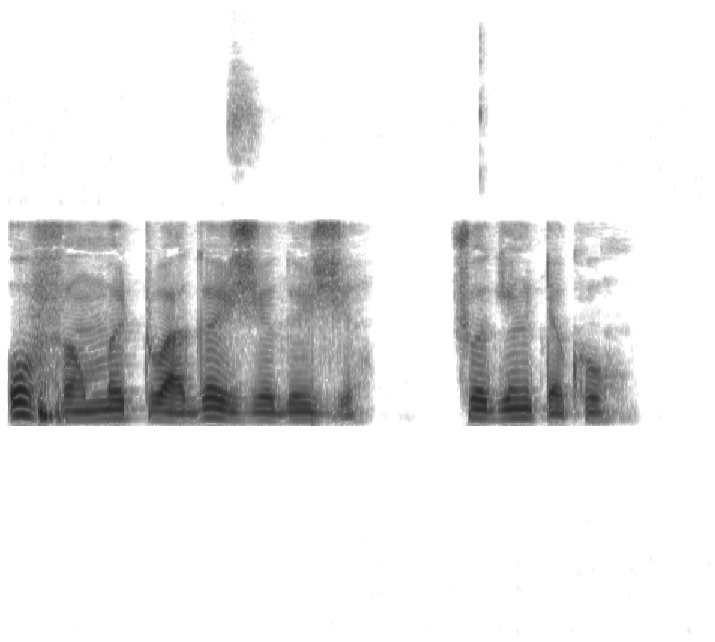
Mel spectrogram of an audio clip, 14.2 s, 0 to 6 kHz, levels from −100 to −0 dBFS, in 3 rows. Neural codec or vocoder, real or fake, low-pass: none; real; 5.4 kHz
